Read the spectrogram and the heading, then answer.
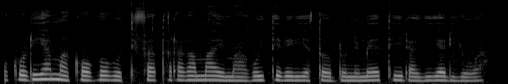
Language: Kikuyu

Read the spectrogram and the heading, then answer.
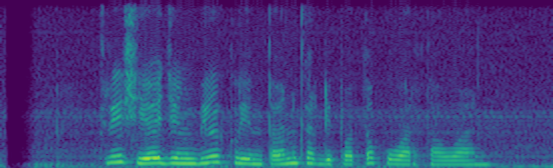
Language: Sundanese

